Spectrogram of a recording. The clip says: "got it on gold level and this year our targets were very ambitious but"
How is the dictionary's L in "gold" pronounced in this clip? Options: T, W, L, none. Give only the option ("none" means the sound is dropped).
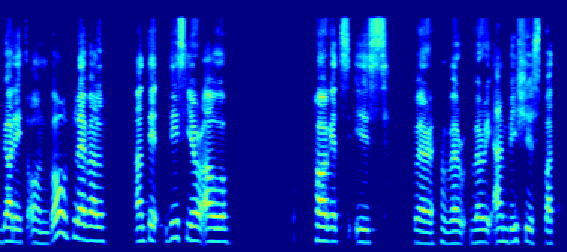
L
